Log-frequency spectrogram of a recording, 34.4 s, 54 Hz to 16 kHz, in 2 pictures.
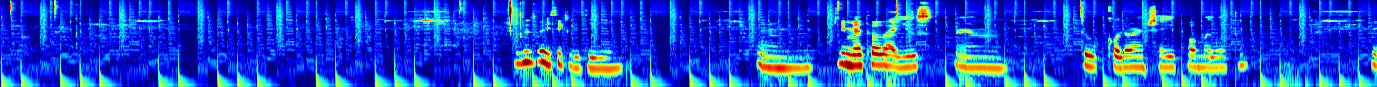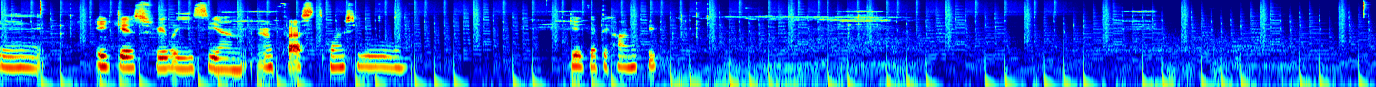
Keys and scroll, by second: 0.0 space, 0.8 b, 5.6 space, 6.4 e, 10.4 space, 13.4 space, 17.8 b, 22.1 g, 25.5 b, 25.8 e, 27.7 b, 34.1 space.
